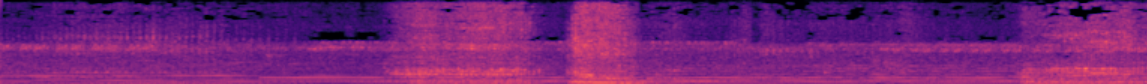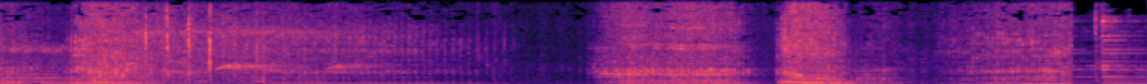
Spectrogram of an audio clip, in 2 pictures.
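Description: A tiger roars three times, in long surges about three seconds apart, over a sustained background music bed. Plucked string music starts near the end.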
